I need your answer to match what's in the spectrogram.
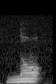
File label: "NO", kana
